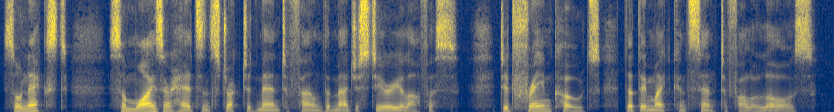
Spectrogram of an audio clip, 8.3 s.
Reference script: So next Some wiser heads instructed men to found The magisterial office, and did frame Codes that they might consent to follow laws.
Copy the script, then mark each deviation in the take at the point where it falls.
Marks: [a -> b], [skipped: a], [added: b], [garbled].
So next Some wiser heads instructed men to found The magisterial office, [skipped: and] did frame Codes that they might consent to follow laws.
